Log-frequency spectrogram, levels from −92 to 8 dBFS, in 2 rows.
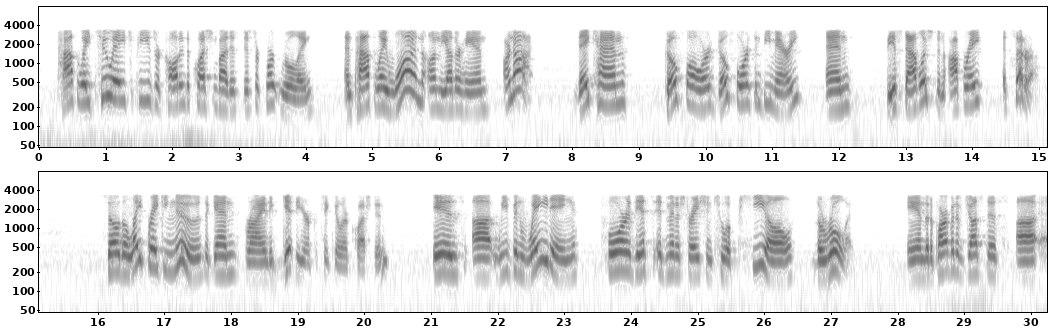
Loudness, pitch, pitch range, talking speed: -40 LUFS, 195 Hz, 170-235 Hz, 130 wpm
